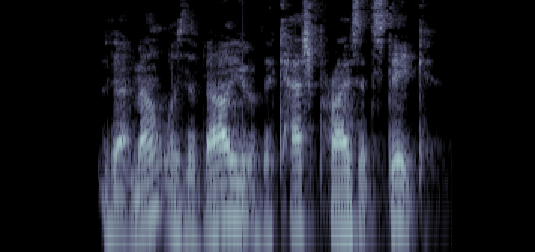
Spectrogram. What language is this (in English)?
English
